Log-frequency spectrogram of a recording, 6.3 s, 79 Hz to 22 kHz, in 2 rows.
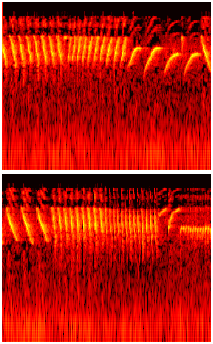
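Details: Canary song used to prompt other canaries: long run of rapid trills between 3 and 7k, interrupted by a series of sweeping slurred notes, then another fast rattling trill ending in a steady whistled tone.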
